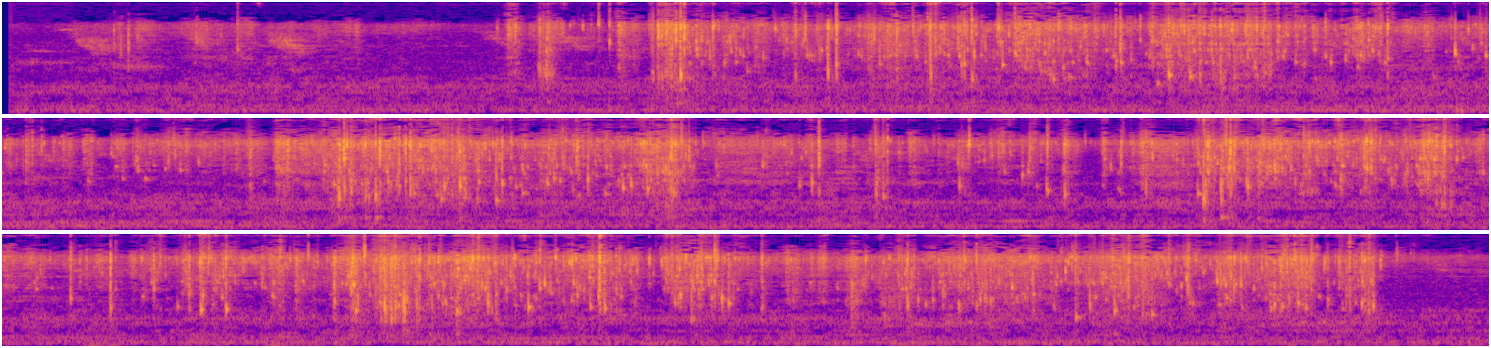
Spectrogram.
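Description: Dry sand-and-cement disc crumbled by hand into a tub of water: gritty crunching and crackling with many sharp clicks as chunks and crumbs break off, splash and trickle into the water. It starts about two seconds in and stops just before the end.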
